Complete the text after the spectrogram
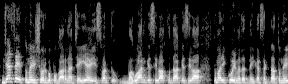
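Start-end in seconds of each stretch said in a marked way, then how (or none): none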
